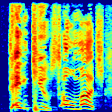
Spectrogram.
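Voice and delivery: high, slow tearful thanks; mock crying. Barefoot man thanking the giver for shoes, imitated high crying. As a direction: imitate a grown man thanking through tears. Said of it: "a grown man starts crying".

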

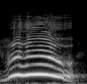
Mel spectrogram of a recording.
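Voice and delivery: loud high whoop of fake joy; gleeful whoop. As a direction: whoop it like you're showing off on holiday. Posing on inflatable for photo.

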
